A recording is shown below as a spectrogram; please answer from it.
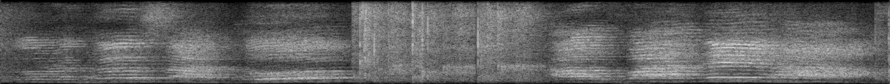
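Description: Children clapping their hands in rhythm during a clapping chant for Surah Al-Fatihah in a classroom, with their voices chanting loudly over the claps throughout.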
